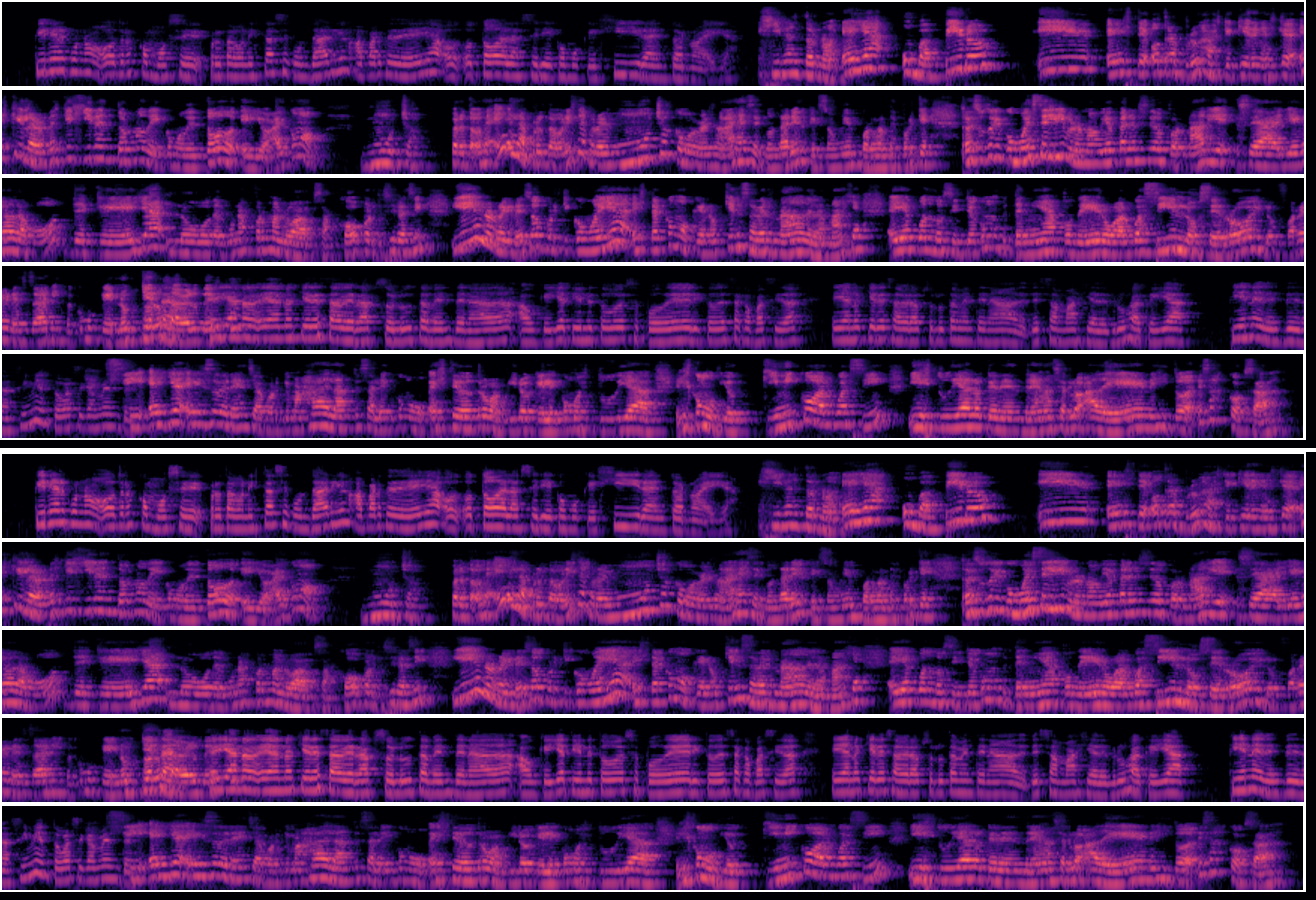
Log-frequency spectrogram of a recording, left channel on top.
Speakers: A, on the right (about 70°); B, on the left (about 50°).
A: tiene algunos otros como se protagonistas secundarios aparte de ella o o toda la serie como que gira en torno a ella?
B: gira en torno a ella, un vampiro y este otras brujas que quieren. Es que, es que la verdad es que gira en torno de como de todo ello. Hay como muchos protagonistas. ella es la protagonista, pero hay muchos como personajes secundarios que son importantes. Porque resulta que como ese libro no había aparecido por nadie, o sea, llega la voz de que ella lo de alguna forma lo a- sacó, por decir así, y ella lo regresó porque como ella está como que no quiere saber nada de la magia ella cuando sintió como que tenía poder o algo así, lo cerró y lo fue a regresar y fue como que no quiero
A: O sea,
B: saber de
A: ella
B: esto.
A: no, ella no quiere saber absolutamente nada, aunque ella tiene todo ese poder y toda esa capacidad, ella no quiere saber absolutamente nada de, de esa magia de bruja que ella tiene desde nacimiento, básicamente.
B: Sí, ella es herencia porque más adelante salen como este otro vampiro que él es como estudia, él es como bioquímico o algo así y estudia lo que tendrían a ser los ADNs y todas esas cosas.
